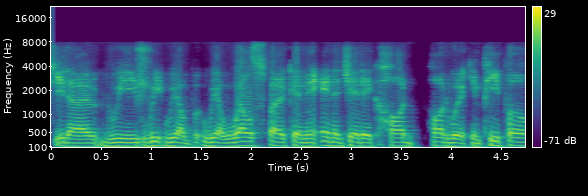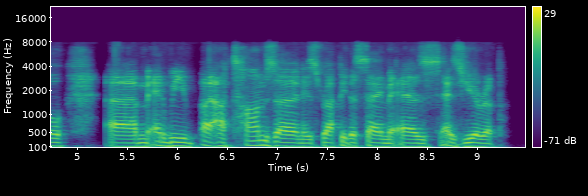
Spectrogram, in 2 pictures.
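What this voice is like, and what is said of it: South African accent. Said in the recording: “I hope you like my accent.”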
